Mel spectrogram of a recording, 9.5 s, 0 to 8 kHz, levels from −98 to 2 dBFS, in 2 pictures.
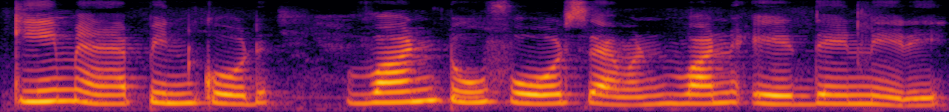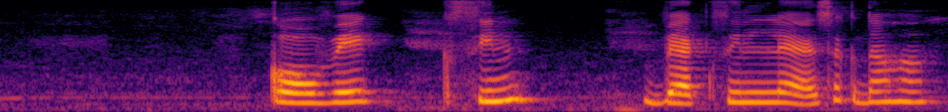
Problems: none marked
